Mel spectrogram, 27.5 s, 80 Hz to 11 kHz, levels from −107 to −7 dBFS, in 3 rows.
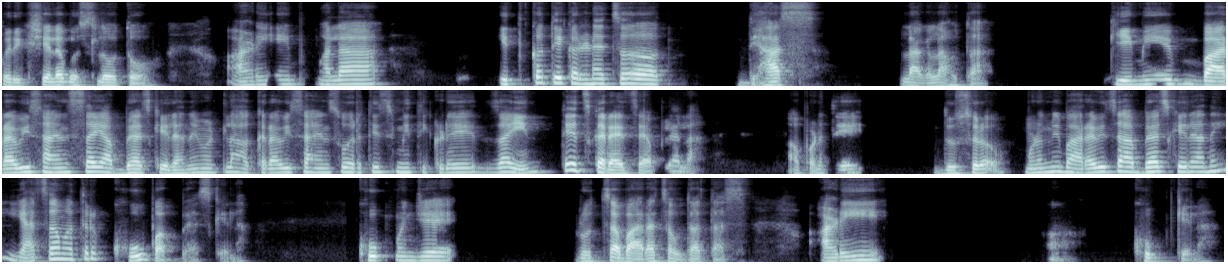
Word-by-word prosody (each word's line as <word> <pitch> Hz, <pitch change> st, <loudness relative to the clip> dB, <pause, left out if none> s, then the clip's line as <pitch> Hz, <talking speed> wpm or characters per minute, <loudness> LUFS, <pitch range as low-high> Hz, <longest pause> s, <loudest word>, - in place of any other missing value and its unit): परीक्षेला 125 Hz, +3 st, +1 dB
बसलो 120 Hz, 0 st, -1 dB
होतो 115 Hz, -4 st, -1 dB, 0.7 s
आणि 140 Hz, +3 st, -3 dB, 0.4 s
मला, 165 Hz, +2 st, +2 dB, 0.9 s
इतकं 170 Hz, +5 st, 0 dB
ते 210 Hz, -, +9 dB
करण्याचं 185 Hz, -2 st, +3 dB, 0.7 s
ध्यास 135 Hz, +6 st, +2 dB, 0.8 s
लागला 115 Hz, -1 st, -2 dB
होता. 125 Hz, +1 st, -8 dB, 1.0 s
की 155 Hz, -1 st, +3 dB
मी 165 Hz, +2 st, -3 dB, 0.4 s
12वी 150 Hz, +3 st, +7 dB
सायन्सचाही 175 Hz, +1 st, +2 dB
अभ्यास 145 Hz, -3 st, +1 dB
केला 130 Hz, -3 st, 0 dB
नाही, 145 Hz, +3 st, -4 dB
म्हंटलं 155 Hz, +3 st, -4 dB
11वी 155 Hz, +1 st, -1 dB
सायन्सवरतीच 165 Hz, +1 st, -2 dB
मी 170 Hz, 0 st, 0 dB
तिकडे 160 Hz, -1 st, -3 dB, 0.2 s
जाईन, 165 Hz, -2 st, +2 dB, 0.2 s
तेच 245 Hz, 0 st, +3 dB
करायचं 120 Hz, -, +5 dB
आहे -, -, 0 dB
आपल्याला. -, -, -8 dB, 0.7 s
आपण -, -, -6 dB
ते 140 Hz, +1 st, -3 dB, 0.6 s
दुसरं 125 Hz, +4 st, +1 dB, 0.2 s
म्हणून 155 Hz, +2 st, -2 dB
मी 185 Hz, -, 0 dB
12वी 160 Hz, +3 st, +4 dB
चा 185 Hz, +1 st, +4 dB
अभ्यास 180 Hz, +1 st, +4 dB
केला 185 Hz, -1 st, +1 dB
नाही, 200 Hz, -, -4 dB
याचा 135 Hz, +11 st, +1 dB
मात्र 210 Hz, +1 st, -1 dB
खूप 170 Hz, +5 st, +1 dB
अभ्यास -, -, -8 dB
केला. -, -, -16 dB, 0.9 s
खूप 160 Hz, -1 st, +2 dB
म्हणजे 155 Hz, 0 st, 0 dB, 1.0 s
रोजचा 125 Hz, 0 st, +2 dB
12-14 115 Hz, -3 st, +1 dB
तास -, -, -11 dB, 0.6 s
आणि 155 Hz, +7 st, +1 dB, 1.3 s
हां, -, -, -13 dB, 0.6 s
खूप 130 Hz, -1 st, -5 dB
केला 105 Hz, -, -10 dB
155 Hz, 115 wpm, -24 LUFS, 130-175 Hz, 1.3 s, ते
